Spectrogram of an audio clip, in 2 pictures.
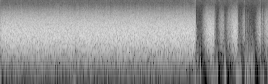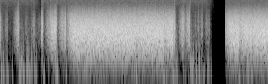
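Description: CB radio receiver hissing with static on a skip-conditions channel, steady for about three seconds, then breaking up into choppy bursts and short dropouts as the squelch opens and shuts on a weak, fading signal. It cuts out completely for a moment shortly before the end, then the hiss returns.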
